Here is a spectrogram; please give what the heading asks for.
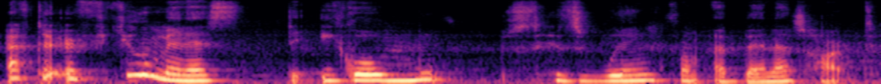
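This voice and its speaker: A woman's voice: a little high, expressive, moderate pace, mellow, slightly rough. A woman narrating a children's storybook as an audiobook.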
